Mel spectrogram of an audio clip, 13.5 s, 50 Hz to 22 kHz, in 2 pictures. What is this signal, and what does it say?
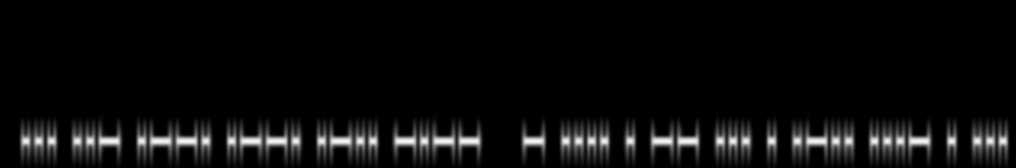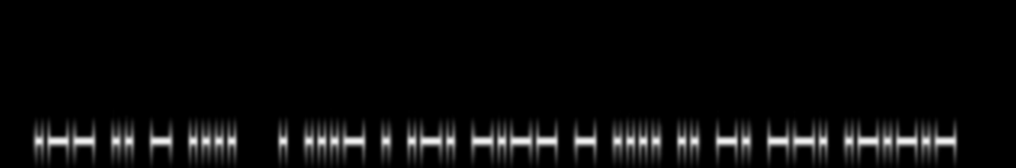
Morse code, heard as a keyed tone, about 28 wpm, 700 Hz. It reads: SUPPLY THEMSELVES WITH EVERYTHING.
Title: Sentences from Top 1000 Words - Review Part 5 - 28wpm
